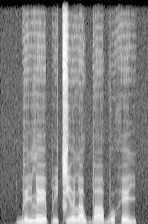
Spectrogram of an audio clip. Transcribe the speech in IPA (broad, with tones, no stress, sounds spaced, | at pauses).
b e˧˥ j l eː˥˨ p i˩˧ t͡ɕ i˧ ə̯ l a˧ w b aː˩ b o˩ h e˥˨ j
